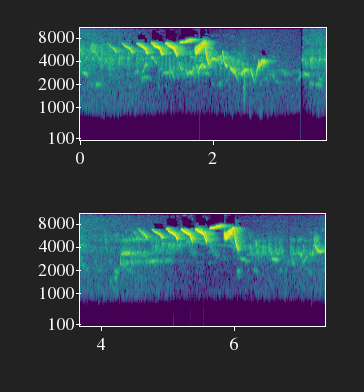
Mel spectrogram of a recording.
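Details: American redstart calling: two high, thin phrases about three seconds apart, each a quick run of five or six repeated sharp notes ending in an emphatic note that slurs up and then down.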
